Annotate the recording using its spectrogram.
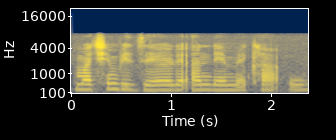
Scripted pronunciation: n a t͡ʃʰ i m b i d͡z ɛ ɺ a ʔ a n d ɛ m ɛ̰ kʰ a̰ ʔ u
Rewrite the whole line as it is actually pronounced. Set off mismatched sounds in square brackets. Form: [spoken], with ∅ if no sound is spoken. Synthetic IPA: [m] a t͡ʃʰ i m b i d͡z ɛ ɺ [ɛ] ʔ a n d ɛ m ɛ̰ kʰ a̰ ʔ u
